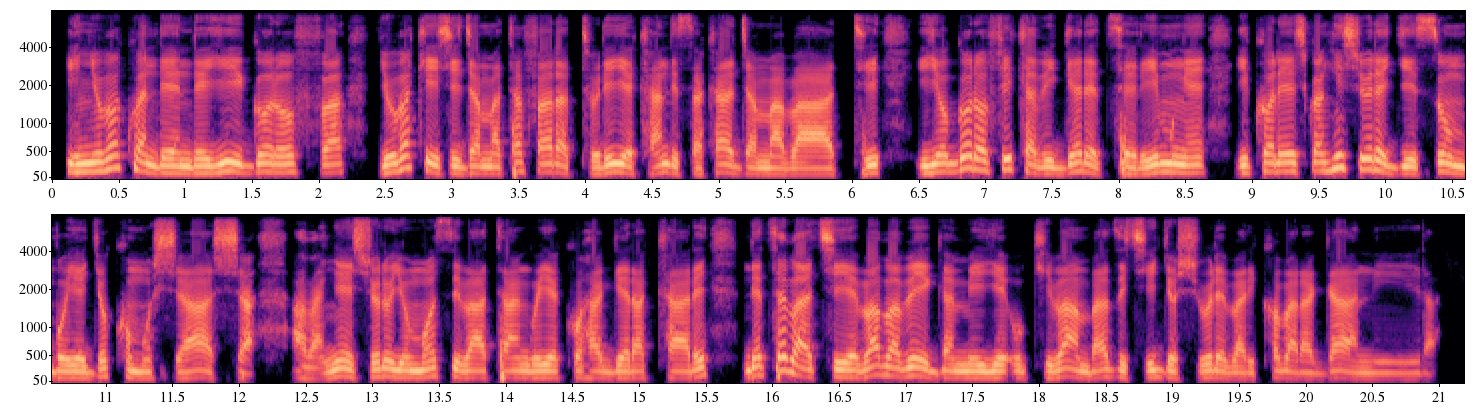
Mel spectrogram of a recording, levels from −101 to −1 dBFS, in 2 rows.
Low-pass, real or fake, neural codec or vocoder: 7.2 kHz; real; none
